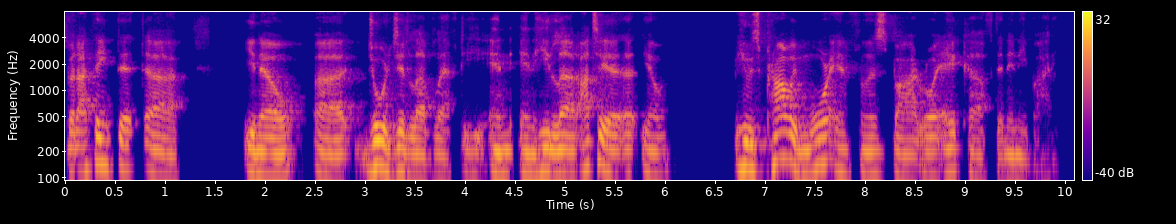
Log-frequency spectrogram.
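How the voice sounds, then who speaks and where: A man's fairly low voice at a moderate pace, ordinary pitch variation, quiet background. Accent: American. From Southeast Missouri. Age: 60s. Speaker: country songwriter and singer. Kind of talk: interview. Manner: halting, many fillers.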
